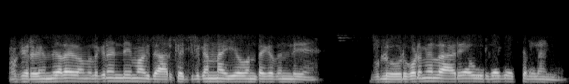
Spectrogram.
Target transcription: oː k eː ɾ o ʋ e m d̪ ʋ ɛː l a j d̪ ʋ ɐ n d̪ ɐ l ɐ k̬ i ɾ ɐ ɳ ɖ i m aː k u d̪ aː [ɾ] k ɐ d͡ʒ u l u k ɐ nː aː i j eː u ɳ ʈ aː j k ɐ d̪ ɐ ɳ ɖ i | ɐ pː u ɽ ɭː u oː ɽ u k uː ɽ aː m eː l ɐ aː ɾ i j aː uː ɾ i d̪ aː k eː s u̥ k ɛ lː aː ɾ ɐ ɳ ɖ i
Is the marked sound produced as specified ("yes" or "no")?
yes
